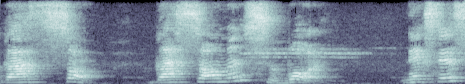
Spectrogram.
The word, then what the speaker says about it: garçon: And GARC Sedilon garçon. GARC Sedilon. ON is nasal vowel. Garçon.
